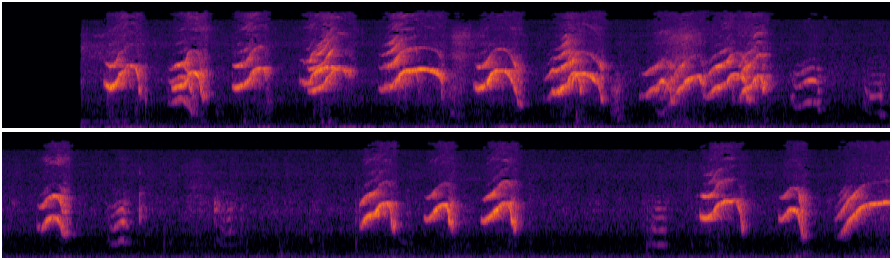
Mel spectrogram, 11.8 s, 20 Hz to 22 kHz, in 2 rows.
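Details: One-day-old English Cocker Spaniel puppies from a litter of four, two males and two females, born in summer 2019 in Fife, Scotland, squeal in thin, high, rising-and-falling whimpers, several overlapping.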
